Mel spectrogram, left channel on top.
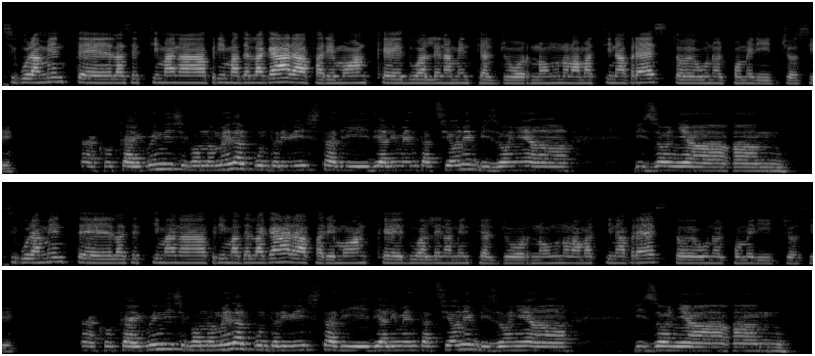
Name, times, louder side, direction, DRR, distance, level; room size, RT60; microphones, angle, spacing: voice 1, 0.0-8.2, left 4 dB, 50° left, 0.7 m, -33 dB
voice 2, 8.9-14.0 14.4-16.0, right 1 dB, 5° right, 0.6 m, -33 dB
2.5 x 2.1 x 2.5 m
head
